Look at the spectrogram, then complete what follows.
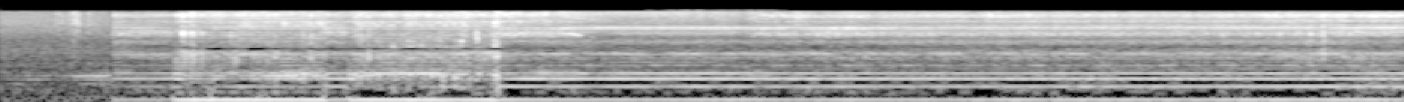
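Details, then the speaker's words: Whirlpool rotary vane compressor, partly reassembled: steady motor hum with rough rattling whir and thin high whine, stalls when tightened down; motor bearing completely worn, previously overheated and locked up. "got somewhat back together it is worn the bearing is completely shot on the motor the when I go to tighten these down the motor just stalls out and walks up"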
